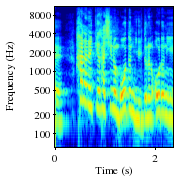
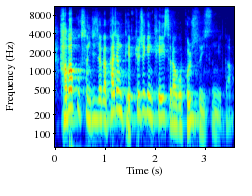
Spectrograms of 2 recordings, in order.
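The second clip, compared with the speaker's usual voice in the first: usual speaking voice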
